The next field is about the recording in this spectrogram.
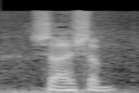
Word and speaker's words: Sacha: Sacha. Is that how you say his name? – Yeah, I didn't like his role.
